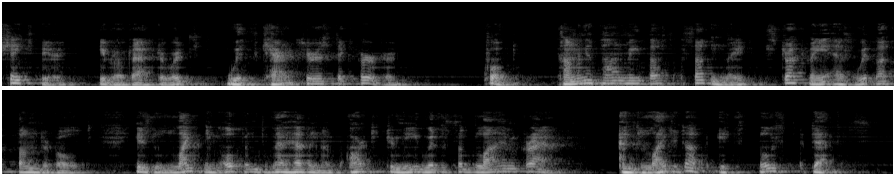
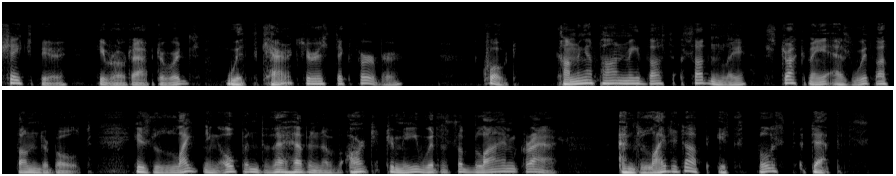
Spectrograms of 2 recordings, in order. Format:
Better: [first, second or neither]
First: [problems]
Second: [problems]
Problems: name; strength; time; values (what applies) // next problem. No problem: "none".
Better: second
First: noise reduction (neural separator model SepFormer DNS4)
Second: none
